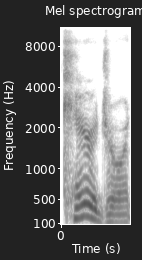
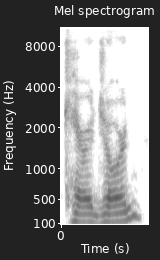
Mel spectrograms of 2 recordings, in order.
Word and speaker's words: Karijord: Internet's telling me it's pronounced Karijord. I hope that's right.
